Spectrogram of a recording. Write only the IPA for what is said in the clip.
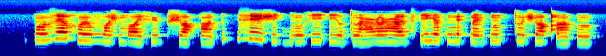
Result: pɔ̃˨˦zɛ˦ χʷẽ˧ʊ̯vɔ˨ʃ mɔ˨ɪ̯xy˨pʃo˨qʷĩ˨p | ze˦˨ʃi˨ɡ͡bũ˨ xi˧ʔi˨ʊ̯tʷɛ̃˨ ʕo˧ʕɜ˧t͡sʼi˦jɛ̃˦p ŋɛ˦k͡pɛ̃˧k͡pũ˦p tʷẽ˦ʃɾo˦qʼɛ̃˧ʊ̯pũ˧

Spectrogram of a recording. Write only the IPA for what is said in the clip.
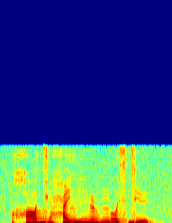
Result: χɔ dʲe̤ħelʲe̤ɭo̤ŋ osʲdy

